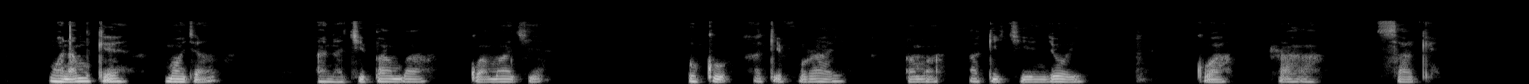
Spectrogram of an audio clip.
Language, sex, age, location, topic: Swahili, male, 18-24, Nakuru, education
